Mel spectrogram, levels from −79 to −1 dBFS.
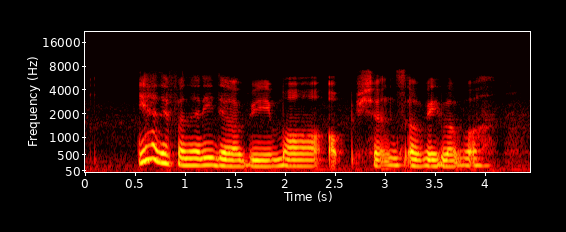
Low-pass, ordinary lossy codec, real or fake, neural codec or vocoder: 7.2 kHz; none; real; none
